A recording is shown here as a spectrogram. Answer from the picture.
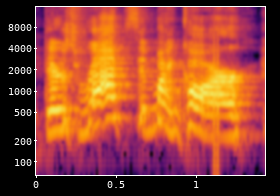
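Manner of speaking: a lightly voiced brain yelping about rats; mock scatterbrained inner voice. Mocking her own scattered brain, a loud yelp. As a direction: blurt it like a panicked thought. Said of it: "my brain's like".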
